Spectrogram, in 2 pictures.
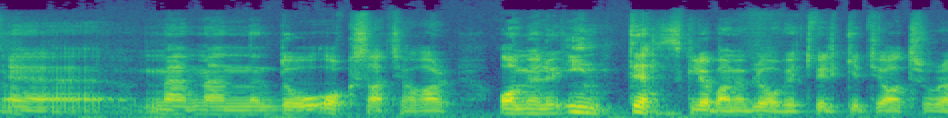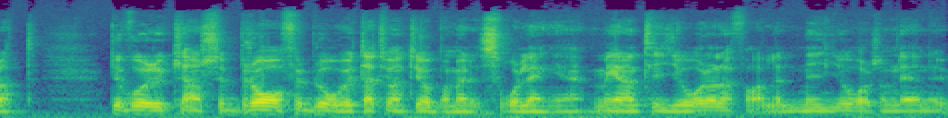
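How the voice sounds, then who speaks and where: A man's very deep, low pitch and dark, mellow tone at a very fast pace, with ordinary pitch variation. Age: 50s. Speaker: football club director. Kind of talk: interview. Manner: halting.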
